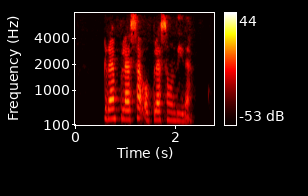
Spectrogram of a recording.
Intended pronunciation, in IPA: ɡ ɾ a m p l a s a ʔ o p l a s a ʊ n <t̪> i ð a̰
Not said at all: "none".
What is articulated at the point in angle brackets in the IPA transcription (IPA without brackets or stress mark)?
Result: d̪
